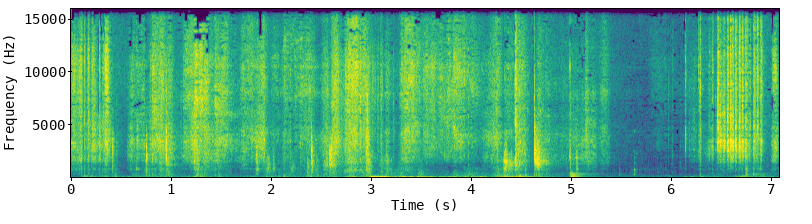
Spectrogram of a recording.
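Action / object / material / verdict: scrape / paper sheets in a metal ring binder / paper / none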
